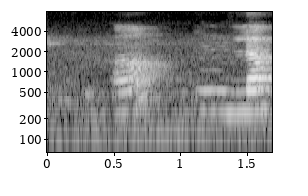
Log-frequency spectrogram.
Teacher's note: साथ ही जो ल है इसे एक और नाम से पुकारा जाता है, उसका नाम है ल को पुकारा जाता है पार्श्विक व्यंजन। ल को बोला जाता है पार्श्विक व्यंजन।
